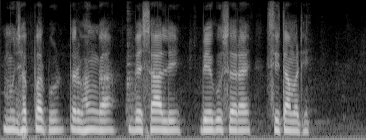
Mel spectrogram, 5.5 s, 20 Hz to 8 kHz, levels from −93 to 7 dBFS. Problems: none marked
